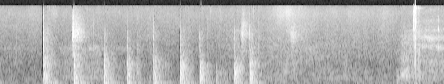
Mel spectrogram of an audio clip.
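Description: White Art Graf carbon disc tapped against black multimedia artboard in short dabbing strokes: about ten quick, sharp taps at roughly four a second over two seconds, then stopping.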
